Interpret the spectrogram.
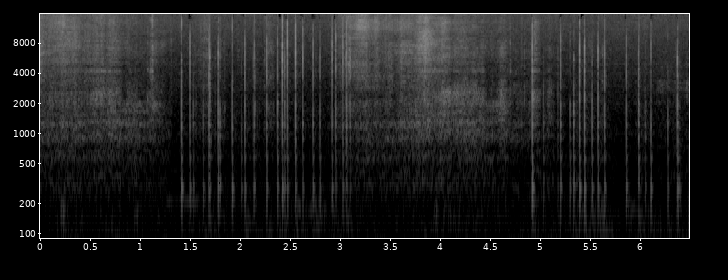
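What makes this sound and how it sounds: Long nails scratch the glossy paper cover of the paperback novel "Delirium," which is held upright. A steady, rhythmic scraping repeats at a regular pace, interspersed with quick clicky taps that sound dry and low-pitched.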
